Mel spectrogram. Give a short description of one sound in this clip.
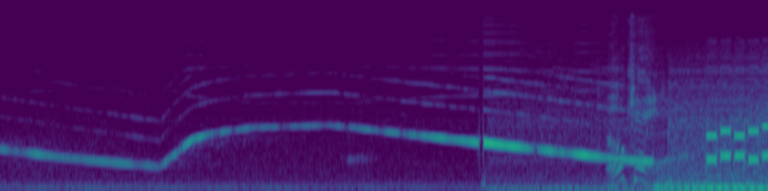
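A police siren wails, rising and falling in pitch.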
